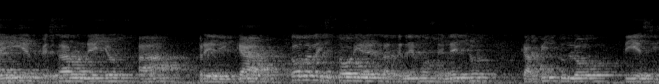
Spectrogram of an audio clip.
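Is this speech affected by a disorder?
No.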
